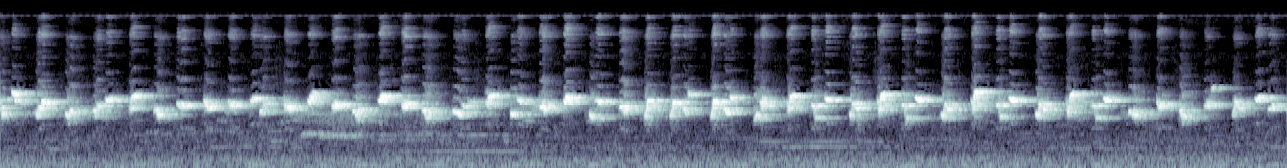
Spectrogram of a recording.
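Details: Long 'kongslet' song of a sooty-headed bulbul, sustained for about thirteen seconds: an unbroken chain of bubbly, up-and-down whistled notes delivered fast and steady in 'ropelan' fashion.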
